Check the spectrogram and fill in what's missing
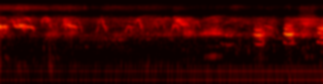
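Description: Turkey hens and other fowl in a Brazilian backyard poultry yard, with repeated nearby calls and gobble-like cries coming in short bursts over a steady low hum.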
